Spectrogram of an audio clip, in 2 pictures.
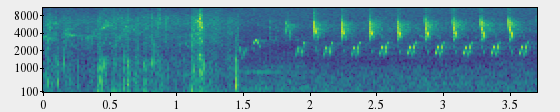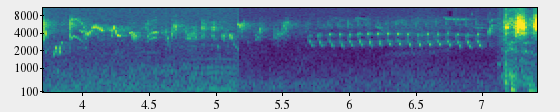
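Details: Common Nightingales, at least three, singing around roadside scrub at about 6:30 in the morning during a big birding day; a run of repeated, evenly spaced loud whistled notes gives way to a fast, dry rattling trill, with brief noisy bursts at start and end.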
